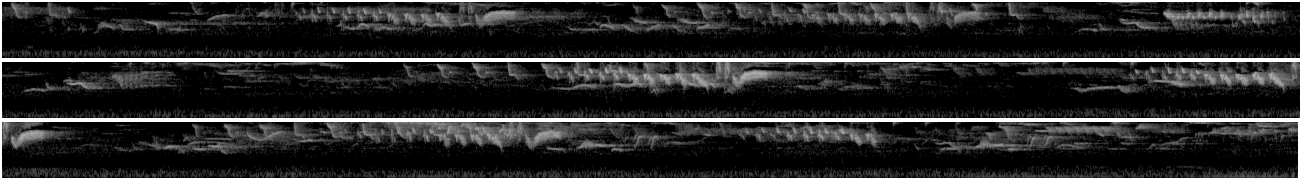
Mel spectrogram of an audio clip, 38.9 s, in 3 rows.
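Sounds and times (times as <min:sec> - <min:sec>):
birds singing trills and chirps: 0:00.0 - 0:38.9.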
